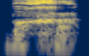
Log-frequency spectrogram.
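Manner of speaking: bocha with a throaty ch between the vowels; fricative ch. Shown as a demonstration. Teacher showing students the ch sound in bocha, fricative. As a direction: make the middle of bocha a fricative. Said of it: "the fricative sound is the ch sound".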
